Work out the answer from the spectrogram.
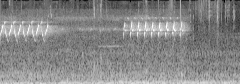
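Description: Bird chirping in two high-pitched runs: about six quick falling notes at the start, then after a pause a faster run of about ten notes. A faint low hum lies underneath.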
